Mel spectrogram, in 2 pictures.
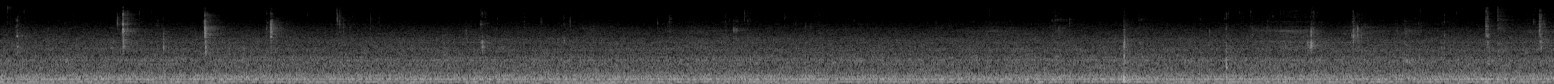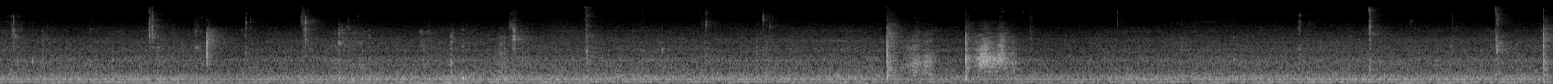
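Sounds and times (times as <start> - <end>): low steady hum: 0.0 - 31.0
wet chewing and lip-smacking: 1.1 - 3.8, 12.2 - 19.1, 28.5 - 29.4.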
